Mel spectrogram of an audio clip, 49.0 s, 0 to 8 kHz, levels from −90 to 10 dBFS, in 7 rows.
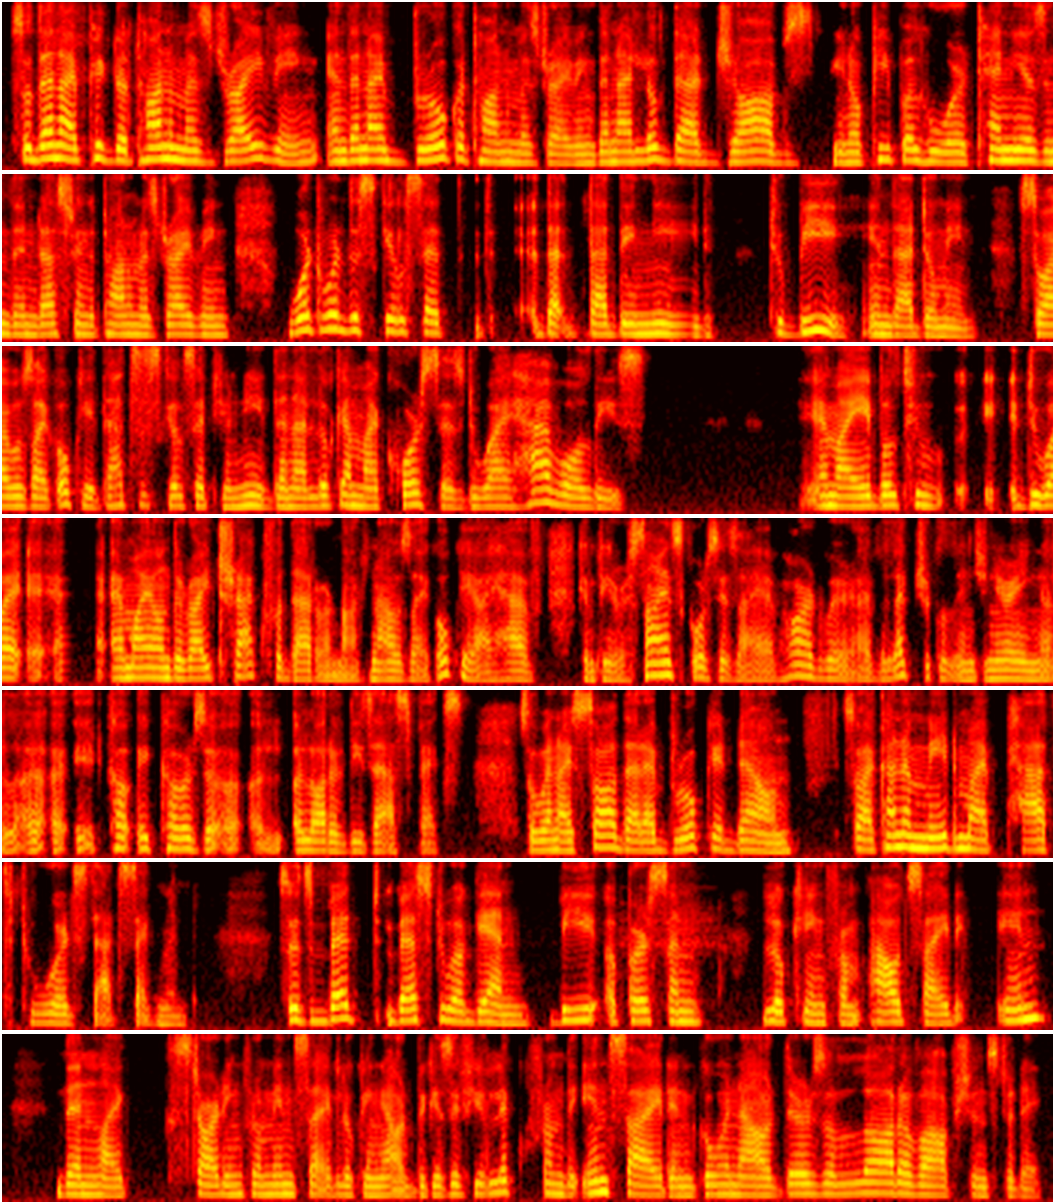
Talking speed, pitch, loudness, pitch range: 200 wpm, 170 Hz, -25 LUFS, 155-190 Hz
